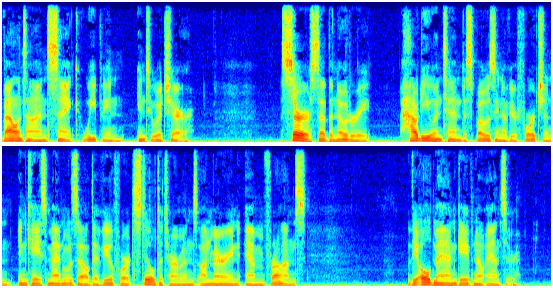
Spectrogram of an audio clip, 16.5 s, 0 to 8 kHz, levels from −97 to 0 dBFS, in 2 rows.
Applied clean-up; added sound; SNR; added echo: none; none; none; none.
